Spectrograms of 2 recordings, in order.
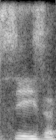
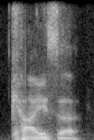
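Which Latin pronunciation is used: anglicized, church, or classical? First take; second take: anglicized; classical. First: It is said with an anglicized English pronunciation. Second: It is said with a classical Latin pronunciation. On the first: "which is an anglicization" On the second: "A classical Latinist would would say"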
